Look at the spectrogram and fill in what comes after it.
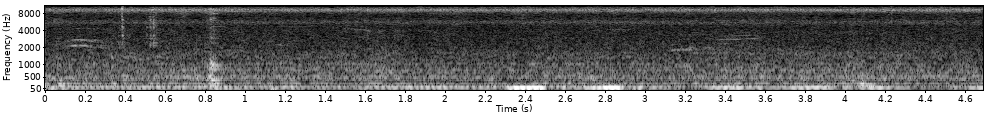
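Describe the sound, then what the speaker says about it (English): Southern Italian honey bees buzzing inside a shipping package in a steady, low drone, with a couple of brief louder swells and a few light taps of the package on the hive. "I tap the package on the hive to knock the bees to the bottom of the package."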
